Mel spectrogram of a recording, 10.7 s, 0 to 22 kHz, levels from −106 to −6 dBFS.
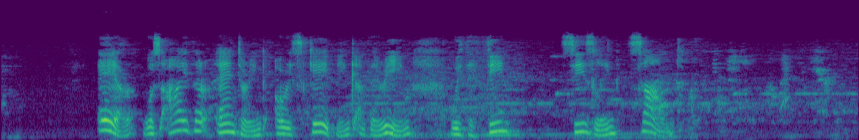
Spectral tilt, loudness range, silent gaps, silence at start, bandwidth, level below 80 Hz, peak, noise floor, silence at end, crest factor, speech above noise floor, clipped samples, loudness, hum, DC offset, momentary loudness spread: -4 dB/octave; 5 LU; none; 1.25 s; 8.2 kHz; -78 dBFS; -20 dBFS; -83 dBFS; 0.05 s; 20 dB; 45 dB; under 0.1%; -39 LUFS; none; under 0.1%; 20 LU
